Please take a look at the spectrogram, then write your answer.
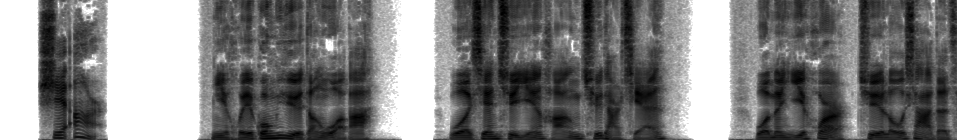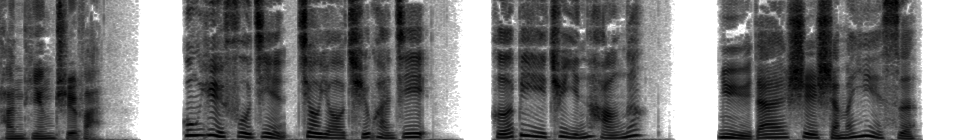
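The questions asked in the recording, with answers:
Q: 女的是什么意思?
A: 不必去银行,公寓附近有取款机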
